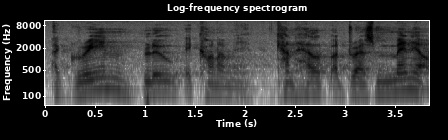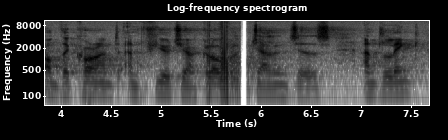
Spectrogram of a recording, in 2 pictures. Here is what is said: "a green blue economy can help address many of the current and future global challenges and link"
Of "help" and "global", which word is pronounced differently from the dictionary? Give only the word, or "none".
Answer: none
